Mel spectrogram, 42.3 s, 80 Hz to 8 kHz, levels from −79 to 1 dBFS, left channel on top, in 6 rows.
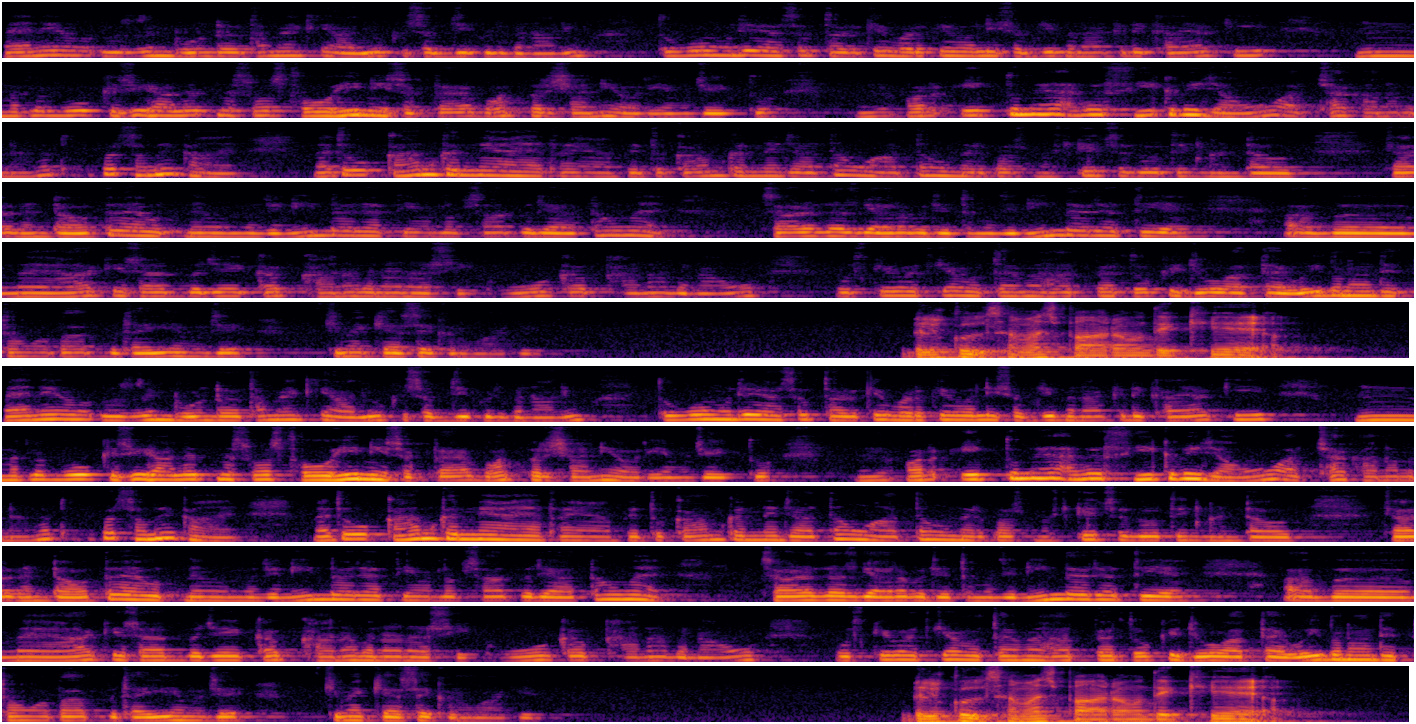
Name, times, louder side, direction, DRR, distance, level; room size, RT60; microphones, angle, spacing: voice 1, 0.0-2.9 3.3-24.5 25.0-36.5 36.9-38.0, right 3 dB, 45° right, 10 dB, 0.4 m, -25 dB
voice 2, 39.8-41.7, right 2 dB, 25° right, 7 dB, 0.9 m, -23 dB
25.0 x 8.3 x 2.7 m, 0.78 s
head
